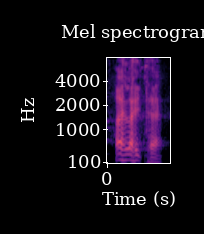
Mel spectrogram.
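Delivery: laughing. Real, not acted. Laughs after joke.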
